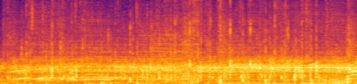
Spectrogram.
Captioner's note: crowd cheers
